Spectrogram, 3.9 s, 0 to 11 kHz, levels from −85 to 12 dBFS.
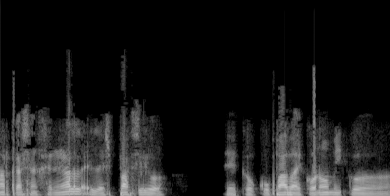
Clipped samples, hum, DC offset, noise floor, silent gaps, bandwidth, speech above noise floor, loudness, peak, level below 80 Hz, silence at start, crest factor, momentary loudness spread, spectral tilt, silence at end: under 0.1%; none; under 0.1%; -74 dBFS; none; 7.6 kHz; 57 dB; -18 LUFS; 0 dBFS; -42 dBFS; 0 s; 18 dB; 9 LU; -7.5 dB/octave; 0 s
